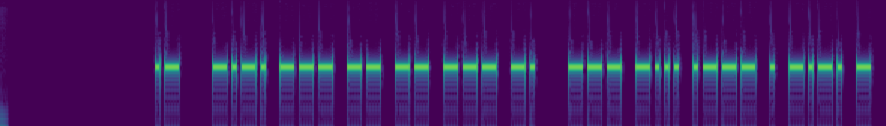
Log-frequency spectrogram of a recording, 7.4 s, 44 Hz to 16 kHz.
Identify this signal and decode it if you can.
Morse code, heard as a keyed tone, about 31 wpm, 700 Hz. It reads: A COMMON OBJECT
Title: Sentences from Top 1000 Words - Review Part 3 - 30wpm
